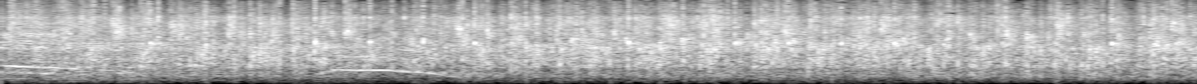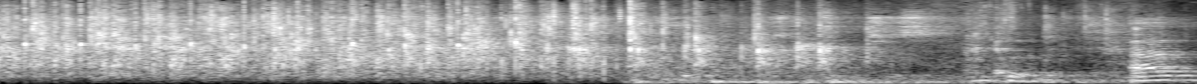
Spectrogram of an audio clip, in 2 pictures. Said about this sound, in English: Excellent stuff. I think she'd have another round of applause. Yeah.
